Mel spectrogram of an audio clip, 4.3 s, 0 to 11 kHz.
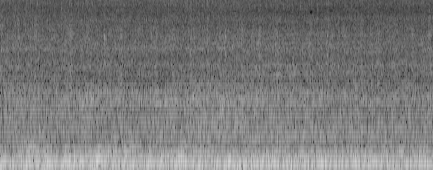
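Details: LM7 5.3L iron-block V8, 862 heads, 151k miles, no rear O2 sensors: warming idle at 153 degrees, MAP 31 kPa, O2 sensors switching, long-term fuel trims very low; even smooth burble, no knocks or misses; normal.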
